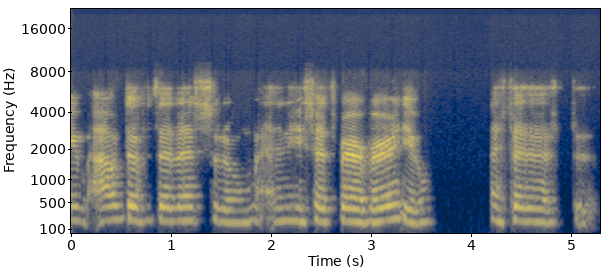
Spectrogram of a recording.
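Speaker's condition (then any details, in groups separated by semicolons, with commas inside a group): Multiple system atrophy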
